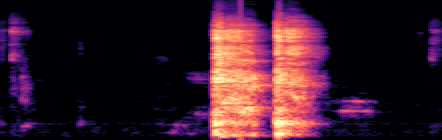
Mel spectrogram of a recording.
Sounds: Cough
